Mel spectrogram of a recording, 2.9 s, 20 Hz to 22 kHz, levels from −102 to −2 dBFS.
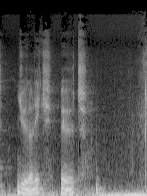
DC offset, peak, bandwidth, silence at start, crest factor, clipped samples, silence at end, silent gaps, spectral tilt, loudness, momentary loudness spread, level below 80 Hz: under 0.1%; -6 dBFS; 11.5 kHz; 0 s; 16 dB; under 0.1%; 0 s; none; -6 dB/octave; -25 LUFS; 10 LU; -26 dBFS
